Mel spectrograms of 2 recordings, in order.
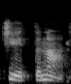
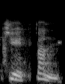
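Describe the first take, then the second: First: The name ends with a final 'a' vowel. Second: The name ends on the consonant 'n'. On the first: The speaker calls it wrong. "अगर हम ये ए नहीं हटाएंगे ना तो पढ़ेंगे चेतना" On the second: The speaker calls it right. "जबकि हम क्या पढ़ते हैं"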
